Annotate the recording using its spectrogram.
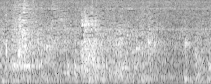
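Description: Faint, evenly spaced ticks or taps, about one and a half a second, three in all, over quiet room tone.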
